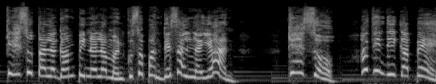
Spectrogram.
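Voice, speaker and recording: A woman's voice: extremely high pitch, sing-song, brisk, heavily acted. A woman playing a worried, forgetful wife in a radio drama, pleading and apologetic. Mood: insistent. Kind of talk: Filipino radio drama acting. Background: soft background music.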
